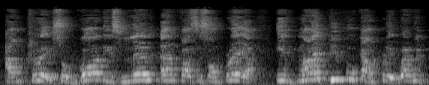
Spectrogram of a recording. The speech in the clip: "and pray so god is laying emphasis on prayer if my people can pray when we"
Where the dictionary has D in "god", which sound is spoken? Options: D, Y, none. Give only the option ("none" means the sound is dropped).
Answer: D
